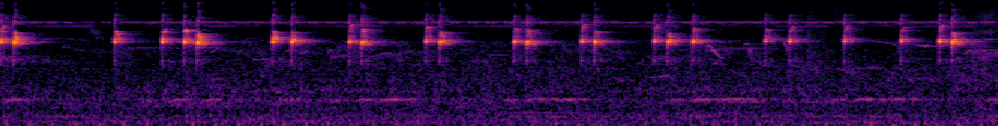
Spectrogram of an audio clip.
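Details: Short, bright squirrel chips come in quick pairs and singles, roughly every half second, with a continuous faint high whine and a soft low tone running underneath.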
